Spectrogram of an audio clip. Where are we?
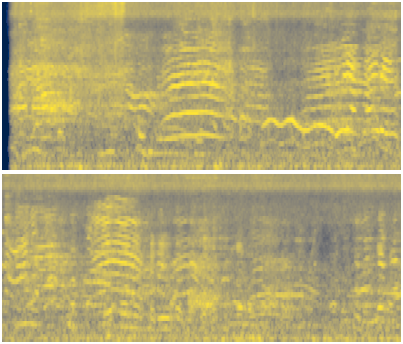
in a park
